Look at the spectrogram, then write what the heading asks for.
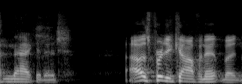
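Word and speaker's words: Natchitoches: my Louisiana friends mad it's not natches no it's it's nackadish I was pretty confident but uh there we anyways 6 p.m.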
